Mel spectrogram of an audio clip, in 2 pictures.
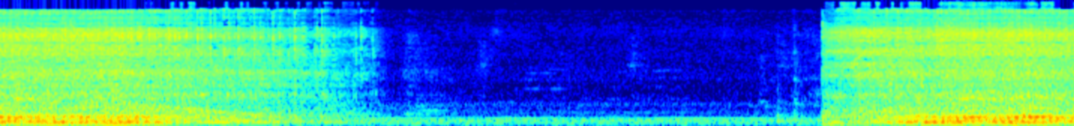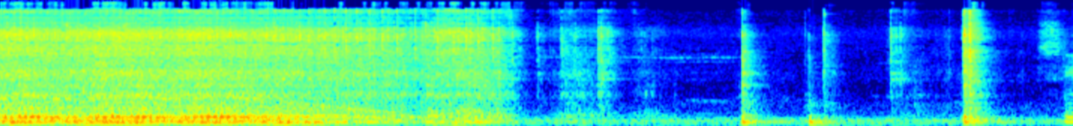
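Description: A sewing machine stitching a coat collar on a kurti, with steady loud whirring bursts separated by a quiet pause, then a few sharp clicks and taps near the end.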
